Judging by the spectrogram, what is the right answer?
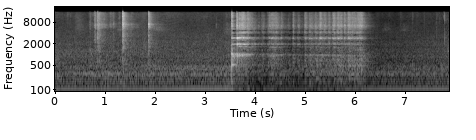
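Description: Stainless steel bowl and mesh sieve clinking as flour is tipped into the sieve: a few light clinks, then about three and a half seconds in a sharp metallic clang that keeps ringing, with small rattles, for a couple of seconds while the sieve is worked over the bowl.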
